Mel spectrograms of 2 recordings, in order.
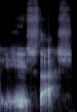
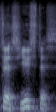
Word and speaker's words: Eustace: Somebody said that I'm in collaboration with Eustache. Is that how you say it? Eustache, what's that? Oh, I thought that was your snaky man. Oh, Eustace.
